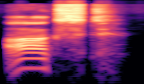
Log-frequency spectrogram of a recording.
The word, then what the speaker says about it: asked: asked, you see, you have to just assume there is no e.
